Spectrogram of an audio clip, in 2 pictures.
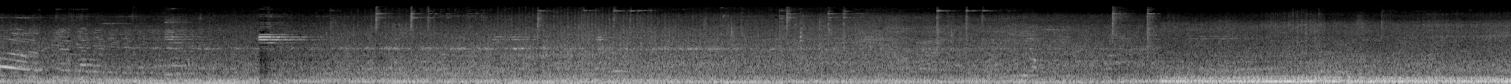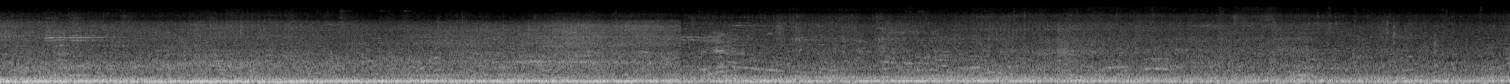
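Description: Busy city-street traffic: motorcycles and cars running past, with passers-by talking. About a third of the way in, a louder low engine drone from a nearby vehicle sets in and lasts most of the rest.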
